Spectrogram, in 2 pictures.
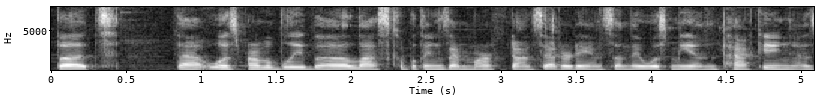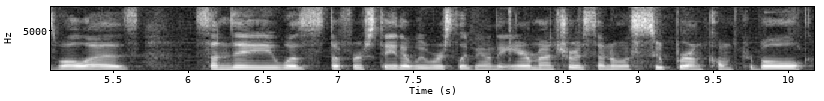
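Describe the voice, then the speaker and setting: A woman's voice: mid-range voice, level tone, brisk, mellow. A young woman telling a story in a casual, chatty, candid vlog voiceover. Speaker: planner vlogger. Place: home, voiceover.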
